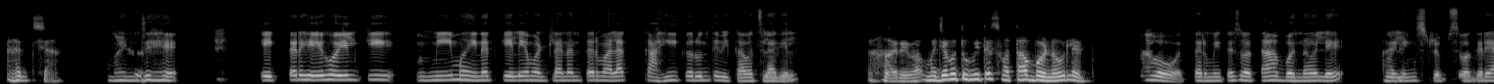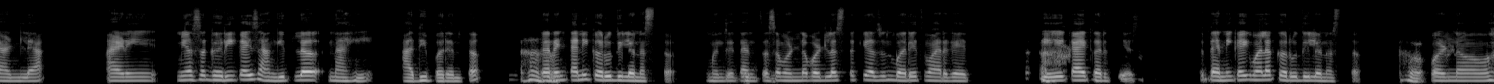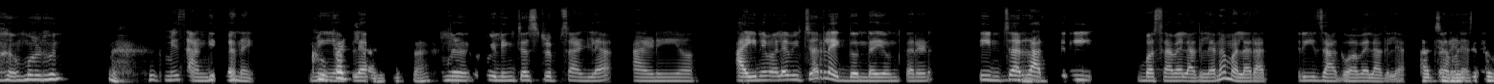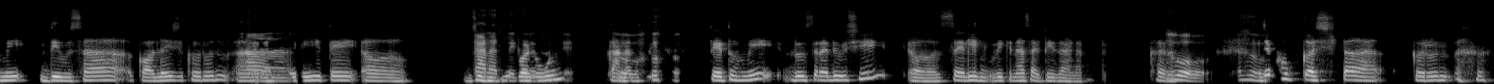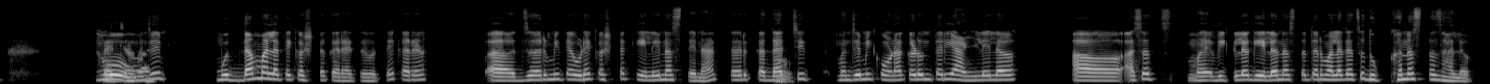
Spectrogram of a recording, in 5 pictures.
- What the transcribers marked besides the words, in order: laughing while speaking: "म्हणजे"; chuckle; chuckle; tapping; in English: "क्विलिंग स्ट्रिप्स"; other background noise; static; distorted speech; unintelligible speech; chuckle; laughing while speaking: "म्हणून"; chuckle; in English: "क्विलिंगच्या स्ट्रिप्स"; laughing while speaking: "हो"; chuckle; chuckle; unintelligible speech
- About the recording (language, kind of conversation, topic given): Marathi, podcast, तुम्ही आयुष्यातील सुरुवातीचं एखादं आव्हान कसं पार केलं?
